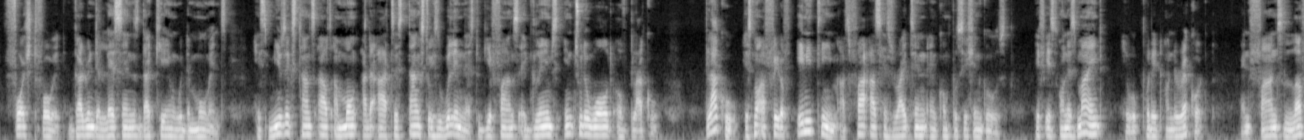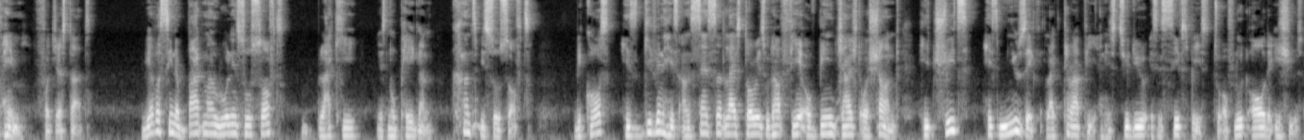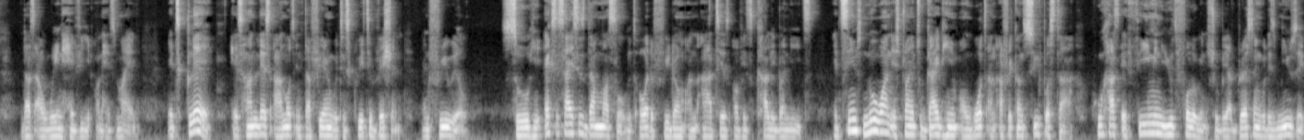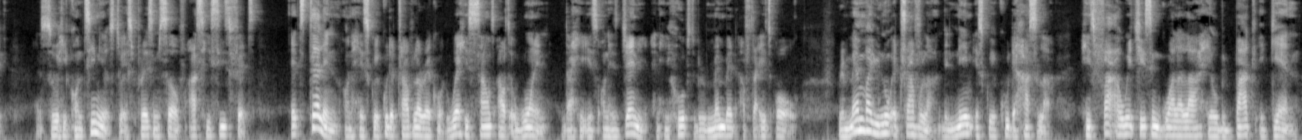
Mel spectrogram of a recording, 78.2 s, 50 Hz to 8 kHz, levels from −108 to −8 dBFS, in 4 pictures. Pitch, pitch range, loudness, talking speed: 120 Hz, 105-130 Hz, -21 LUFS, 180 wpm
